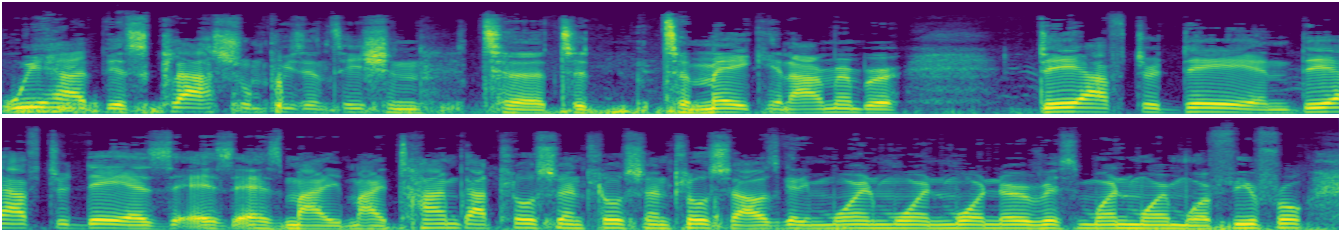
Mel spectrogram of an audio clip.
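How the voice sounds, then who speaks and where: A man's medium-pitched voice in a monotone, flat intonation at a moderate pace. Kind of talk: casual talk to camera. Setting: outdoors. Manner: stutters.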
